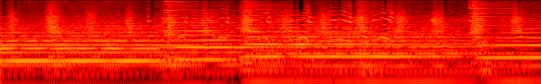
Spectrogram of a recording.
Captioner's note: seagulls crying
